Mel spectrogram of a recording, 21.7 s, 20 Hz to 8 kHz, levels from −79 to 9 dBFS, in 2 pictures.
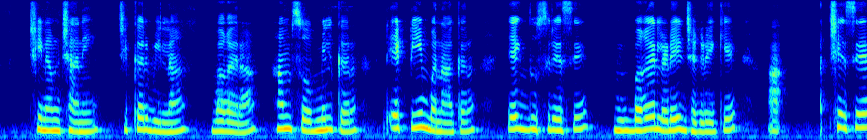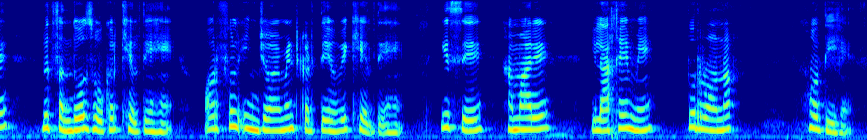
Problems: none marked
